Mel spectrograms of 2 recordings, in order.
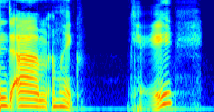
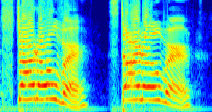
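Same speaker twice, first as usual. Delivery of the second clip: put-on loud scream, higher; 9 semitones higher, 3 dB louder than usual. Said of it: "he screams at the top of the lu-, his lungs".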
